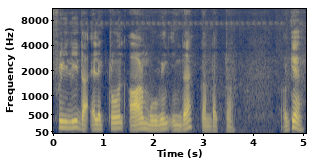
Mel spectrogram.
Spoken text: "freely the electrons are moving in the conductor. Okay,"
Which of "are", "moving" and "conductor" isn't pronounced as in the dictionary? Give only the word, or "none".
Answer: none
